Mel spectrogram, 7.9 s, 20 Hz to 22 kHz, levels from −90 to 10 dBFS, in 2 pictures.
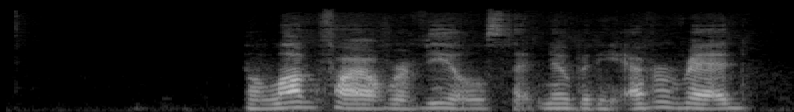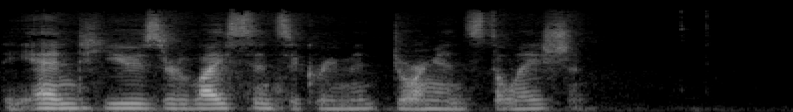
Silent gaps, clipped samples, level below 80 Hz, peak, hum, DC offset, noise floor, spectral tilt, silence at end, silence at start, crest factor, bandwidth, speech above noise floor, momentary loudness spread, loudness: none; under 0.1%; -68 dBFS; -6 dBFS; none; under 0.1%; -76 dBFS; -5 dB/octave; 1.1 s; 1.2 s; 24 dB; 15.5 kHz; 46 dB; 17 LU; -29 LUFS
